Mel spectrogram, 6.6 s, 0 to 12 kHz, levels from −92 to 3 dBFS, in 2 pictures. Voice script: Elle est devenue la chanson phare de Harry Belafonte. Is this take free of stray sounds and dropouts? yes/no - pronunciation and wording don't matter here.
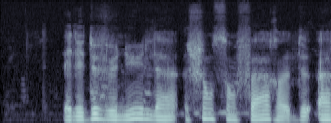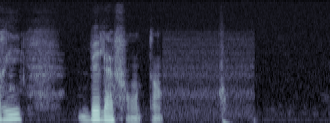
no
